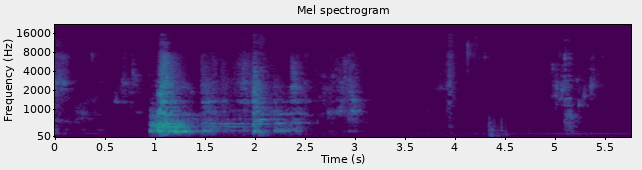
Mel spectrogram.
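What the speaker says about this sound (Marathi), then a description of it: "आता आपल्याला देवाला पाण्याने धुवायचं आहे" Water splashes and pours while a stone Shiva pindi idol is washed for a traditional Konkan Ghatasthapana ritual, coming in uneven bursts and slops with short pauses, close by and moderately loud.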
